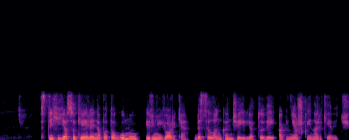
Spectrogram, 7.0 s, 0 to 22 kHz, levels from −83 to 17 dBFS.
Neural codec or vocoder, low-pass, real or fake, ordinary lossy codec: none; 7.2 kHz; real; Opus, 32 kbps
